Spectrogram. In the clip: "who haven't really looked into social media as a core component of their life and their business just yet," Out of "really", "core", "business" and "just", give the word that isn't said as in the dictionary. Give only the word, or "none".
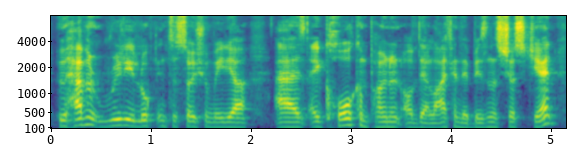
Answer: none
